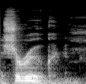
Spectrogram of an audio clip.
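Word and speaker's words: shuruk: is a long uh you pronounced the the uh sharok okay and i realize that looks like it's shrek but um some of these some of these uh vowels are pronounced different differently by different people i'm going to pronounce this as uh sharook uh okay this has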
